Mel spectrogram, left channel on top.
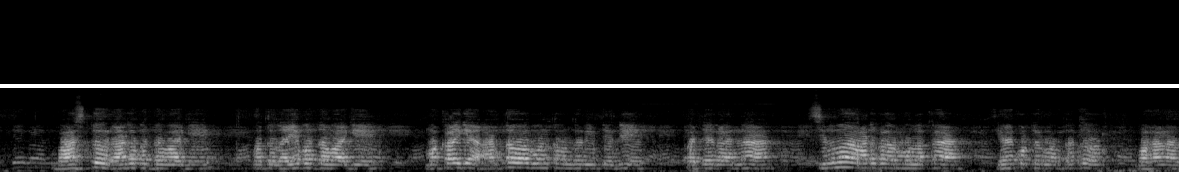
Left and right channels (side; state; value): left; silent; digital silence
